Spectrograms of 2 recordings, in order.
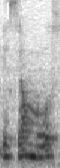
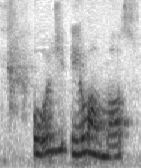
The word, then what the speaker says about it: almoço: Hoje eu almoço com você. Então, aqui ele já vira um verbo e muda a pronúncia. O almoço e eu almoço. Mudou a pronúncia.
